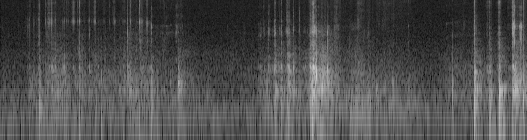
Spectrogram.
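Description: Bench chisel pushed by hand into the hardwood wall of a through mortise, paring down along knife lines: bursts of short scraping, shaving strokes as the edge cuts wood fibres. A sharper crack about six seconds in is the loudest moment.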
